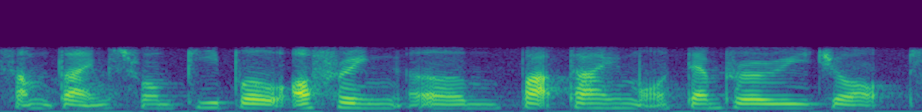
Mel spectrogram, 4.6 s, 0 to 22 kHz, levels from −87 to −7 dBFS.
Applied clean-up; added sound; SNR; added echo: none; none; none; none.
